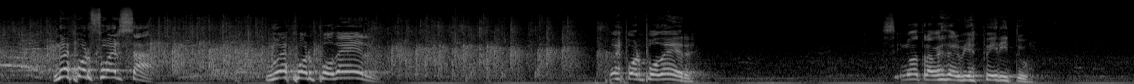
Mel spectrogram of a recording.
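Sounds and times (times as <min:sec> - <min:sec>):
audience applause: 0:00.0 - 0:06.2
speech: 0:00.5 - 0:01.7, 0:02.6 - 0:03.9, 0:06.1 - 0:07.1, 0:08.9 - 0:10.4.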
